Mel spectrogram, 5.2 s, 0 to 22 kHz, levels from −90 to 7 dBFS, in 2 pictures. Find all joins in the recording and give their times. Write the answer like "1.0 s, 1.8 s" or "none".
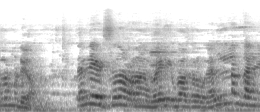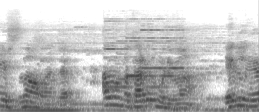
none

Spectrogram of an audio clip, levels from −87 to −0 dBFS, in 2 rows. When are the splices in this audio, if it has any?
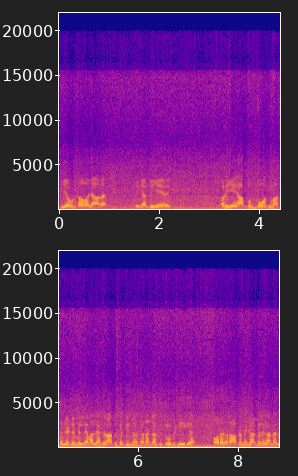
none

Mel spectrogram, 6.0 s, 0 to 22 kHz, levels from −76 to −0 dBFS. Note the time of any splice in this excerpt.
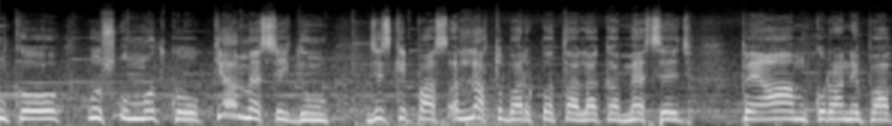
none

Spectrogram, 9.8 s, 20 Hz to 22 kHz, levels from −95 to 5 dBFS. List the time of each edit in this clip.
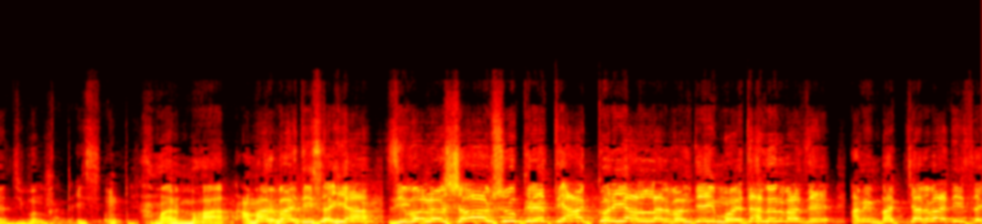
1.4 s, 2.3 s, 3.8 s, 8.4 s

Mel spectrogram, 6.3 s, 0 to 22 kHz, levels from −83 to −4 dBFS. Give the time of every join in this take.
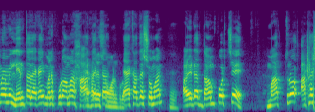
none

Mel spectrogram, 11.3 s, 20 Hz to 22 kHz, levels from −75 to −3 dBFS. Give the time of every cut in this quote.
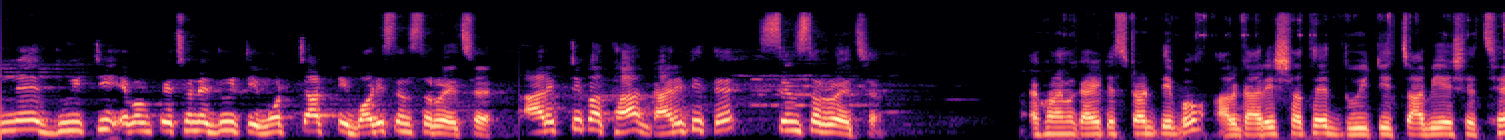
3.9 s, 7.6 s

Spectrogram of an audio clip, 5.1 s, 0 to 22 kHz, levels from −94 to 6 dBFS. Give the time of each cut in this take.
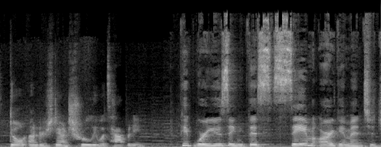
2.6 s

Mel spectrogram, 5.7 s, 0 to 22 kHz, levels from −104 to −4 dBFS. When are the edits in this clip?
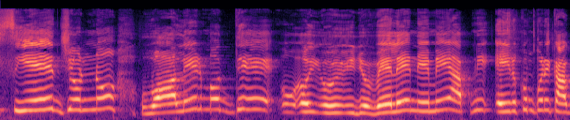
none

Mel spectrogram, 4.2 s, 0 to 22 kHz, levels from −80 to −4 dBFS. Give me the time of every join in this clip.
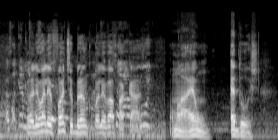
2.4 s

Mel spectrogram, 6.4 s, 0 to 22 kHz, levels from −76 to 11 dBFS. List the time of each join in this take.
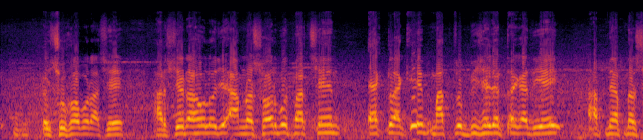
2.9 s

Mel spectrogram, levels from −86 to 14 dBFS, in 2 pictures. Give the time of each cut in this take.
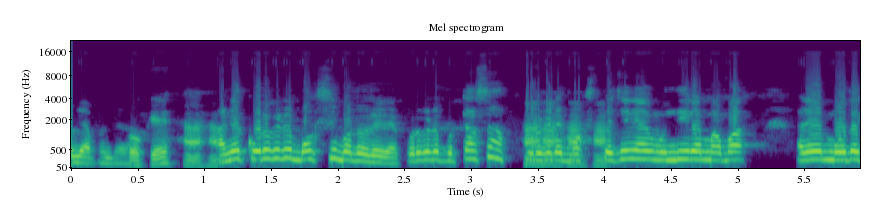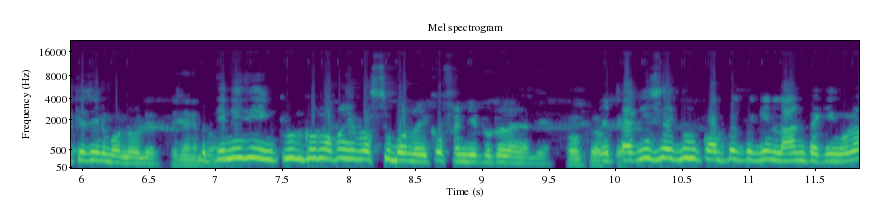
none

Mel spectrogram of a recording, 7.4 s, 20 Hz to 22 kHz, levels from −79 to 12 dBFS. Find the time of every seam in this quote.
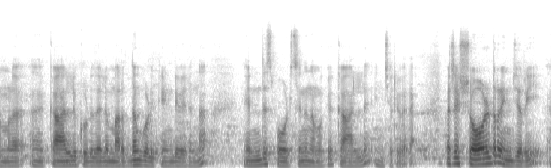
none

